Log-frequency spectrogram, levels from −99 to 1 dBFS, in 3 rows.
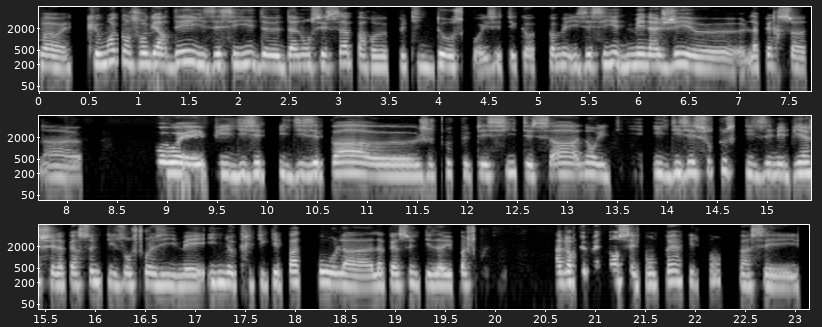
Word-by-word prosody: ouais 185 -2 +1
ouais, 160 -1 -3 0.2
que 205 - +3
moi 240 +5 +3
quand 235 -3 -2
je 205 +1 -3
regardais, 210 +3 +3
ils 195 -3 -1
essayaient 200 +2 +1
de 185 -2 +3
d'annoncer 190 +2 0
ça 195 +4 +1
par, 175 -2 -4
heu, 170 -1 0
petites 175 -2 -5
doses 175 -4 +4
quoi. - - -8
Ils 170 +3 -6
étaient 175 +1 -8
comme 180 0 -6
comme 190 0 -4
ils 180 +1 -3
essayaient 205 +3 +1
de 180 0 -1
ménager, 195 0 +3
heu, 155 -4 -3
la - - -2
personne, 170 -4 -1
hein, 165 -2 -8
heu. - - -9 0.8
Ouais 210 -1 +6
ouais, 200 -2 +8
et 180 - +2
puis 195 - -3
ils 175 - 0
disaient 190 +2 +2
ils 195 -5 -3
disaient 190 +3 +2
pas, 205 -1 +3
heu: 175 -1 +1
«Je 175 +1 -3
trouve 200 0 -7
que 185 - -5
tu 180 - -3
es - - +4
ci, 205 +4 0
tu 180 - -1
es - - +3
ça». 195 +2 0
Non, 195 -1 -1
ils-ils 180 +2 -5
disaient 205 +3 +2
surtout 225 +3 -2
ce 220 - 0
qu'ils 195 -2 -3
aimaient 185 -2 -1
bien 205 +2 +4
chez 205 -2 +4
la 175 0 0
personne 185 +4 0
qu'ils 180 -3 -7
ont 175 - 0
choisie 170 -2 -1
mais 160 0 0
ils 200 0 +1
ne 190 -2 +2
critiquaient 175 +3 -4
pas 205 -1 +3 0.2
trop 200 -2 +4
la 155 -4 -1
la 170 +1 0
personne 180 +1 0
qu'ils 170 -1 -1
avaient 165 -1 +2
pas 180 - -3
choisie. 175 - -9 0.6
Alors 195 +1 +3
que - - -4
maintenant 205 +3 -4
c'est 205 -3 +3
le 170 - -5
contraire 195 +5 -2
qu'ils 195 - -8
font? 110 0 -9 0.2
Enfin 165 -1 -4
c'est. 75 - -3
185 Hz, 225 wpm, -22 LUFS, 170-200 Hz, 0.8 s, ouais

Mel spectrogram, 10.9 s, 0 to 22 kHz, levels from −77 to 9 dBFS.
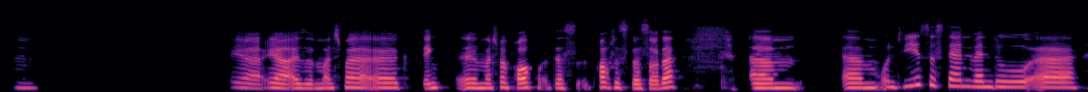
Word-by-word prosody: Mhm. 195 -1 -12 1.9
Ja, 200 -4 -4
ja, 200 -3 +3
also, 185 0 0
manchmal, 195 +3 0 0.2
äh, - - -2 0.2
denkt, 200 +3 -2
äh 195 +1 +1
manchmal 195 +3 0
braucht 205 +1 +4
das 190 -3 -4 0.2
braucht 220 -2 +2
es 205 +1 -2
das, 180 -1 -1
oder? 205 +6 +4 0.7
Ähm 195 0 +2 0.4
ähm. 205 0 +1
Und 225 -3 -4
wie 270 +4 -2
ist 330 0 -1
es 300 -4 -2
denn, 265 -3 0
wenn 240 -1 +2
du, 235 -1 0
äh, 215 -1 +1
205 Hz, 140 wpm, -21 LUFS, 195-225 Hz, 1.9 s, braucht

